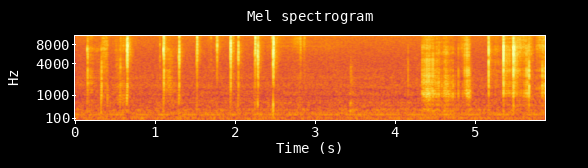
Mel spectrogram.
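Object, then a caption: Cloth-covered hardcover book. Long pointed nails scratch and tap on a solid, closed hardback book, "Passenger Whispers," with a green cloth cover and a pasted illustrated label. Quiet, dry scratching runs throughout, broken by sharp, bright clicks that die away quickly. A denser, rougher burst of scratching comes near the end over a faint steady low hum.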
